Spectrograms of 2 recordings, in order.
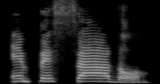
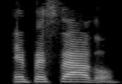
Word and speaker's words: empezado: So we're going to say empezado. Do you hear it? Empezado. Empezado. Empezado. Empezado. Being a little bit more like, you know, like a pronunciation of a native sound, right? Instead of empezado, right? Do you hear the difference? That's American sound, right?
